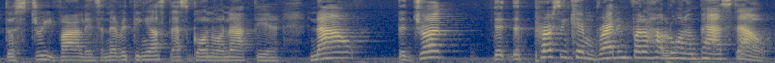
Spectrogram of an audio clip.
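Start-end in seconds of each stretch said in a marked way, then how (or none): 3.1-7.7 much higher and louder, outraged; loud disbelief at what happened; indignant outburst. Real, not acted. Telling viewers about the kid passed out on the lawn, loud and indignant.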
